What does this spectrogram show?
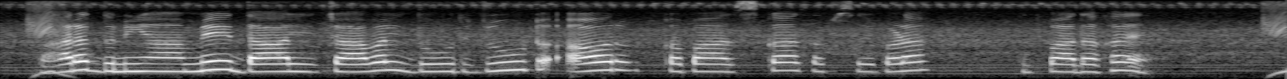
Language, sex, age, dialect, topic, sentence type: Hindi, female, 25-30, Kanauji Braj Bhasha, agriculture, statement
